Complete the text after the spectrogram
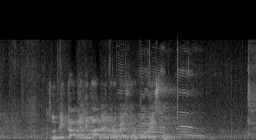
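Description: A man chants a hymn over a loudspeaker outdoors.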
